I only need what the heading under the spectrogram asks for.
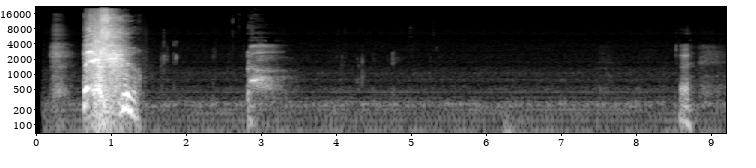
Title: It's been a while...induced birthday sneezes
